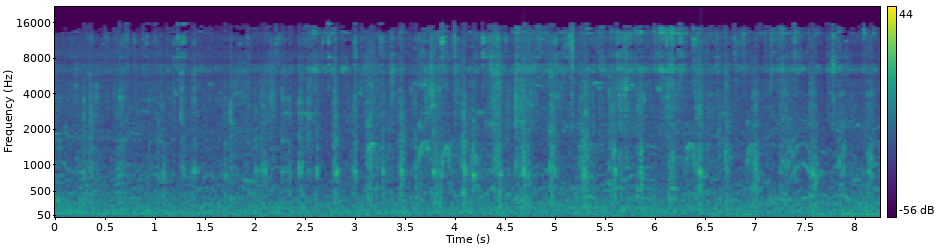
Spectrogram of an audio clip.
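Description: Hooves of a pair of carriage horses clip-clopping on asphalt as they pull a carriage past, the hoofbeats thickest and loudest in the middle as the team goes close by.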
